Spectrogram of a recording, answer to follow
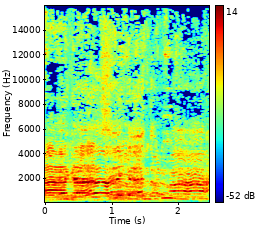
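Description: Several people's voices overlapping, a room full of chatter.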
